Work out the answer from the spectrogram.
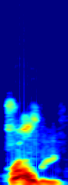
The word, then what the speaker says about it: Crowley: done magic in fracture crowley says probably his name rhymes with holy so cruelly alien crowley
